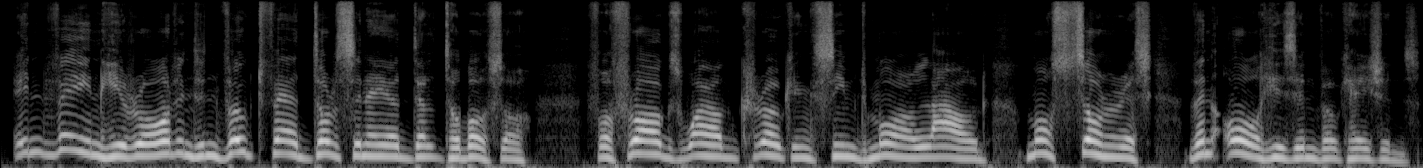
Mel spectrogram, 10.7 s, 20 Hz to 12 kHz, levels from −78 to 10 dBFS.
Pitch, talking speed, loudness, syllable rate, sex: 180 Hz, 130 wpm, -18 LUFS, 3.9 syllables/s, male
